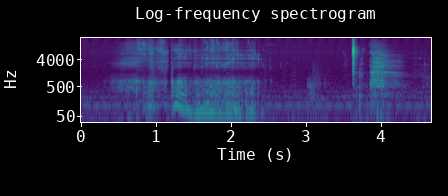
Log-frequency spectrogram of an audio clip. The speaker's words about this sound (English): So with all that being said, let's go ahead and give this cup of Joe a taste.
